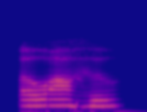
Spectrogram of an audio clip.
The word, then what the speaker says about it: Oahu: him after this island Oahu pronounced ovav he the first gate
